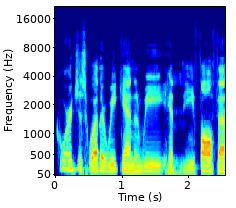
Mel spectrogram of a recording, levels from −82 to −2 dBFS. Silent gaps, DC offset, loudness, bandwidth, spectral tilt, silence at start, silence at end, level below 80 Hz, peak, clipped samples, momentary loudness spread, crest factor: none; under 0.1%; -29 LUFS; 14 kHz; -6 dB/octave; 0.05 s; 0 s; -60 dBFS; -10 dBFS; under 0.1%; 8 LU; 18 dB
